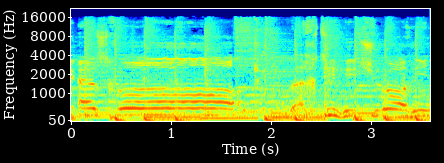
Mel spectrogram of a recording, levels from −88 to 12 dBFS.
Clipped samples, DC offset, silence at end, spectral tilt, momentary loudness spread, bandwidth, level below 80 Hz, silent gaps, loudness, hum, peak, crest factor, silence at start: under 0.1%; under 0.1%; 0 s; -5 dB/octave; 4 LU; 17 kHz; -20 dBFS; none; -10 LUFS; none; 0 dBFS; 10 dB; 0 s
